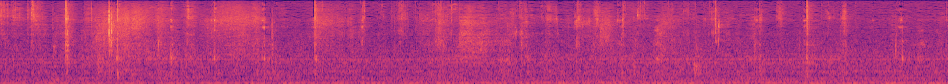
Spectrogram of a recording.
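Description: Chewing and biting of a flaky, syrup-glazed butterfly puff pastry (나비파이), a steady run of many small crisp crackles as the layers break up in the mouth.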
